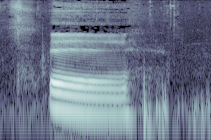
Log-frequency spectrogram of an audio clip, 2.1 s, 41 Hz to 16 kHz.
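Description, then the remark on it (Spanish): An old door that looks 18th-century, the one the dog goes out through, swings open with a long, loud, steady groaning creak lasting under a second, followed by a few soft knocks and shuffles. “¿Vais a escuchar un ruidito ahora? Es una puerta donde voy a...”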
